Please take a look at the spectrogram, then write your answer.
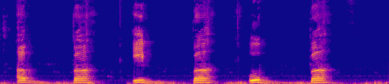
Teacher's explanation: پہلے حمزہ کی آواز پھر عین کی آواز آنی چاہیے، پہلے حمزہ پھر عین کی، اسی طرح خا حروف مستعلیہ آ گیا، اسے پر پڑھیں گے، اخ اخ اخ۔ با یہ آپ جانتے ہیں حروف قلقلہ میں آتا ہے، تو اس پہ جماؤں کے ساتھ قلقلہ کریں،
